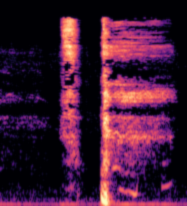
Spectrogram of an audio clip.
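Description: A woman's voice: a brief breathy intake, then a sudden, sharp vocal burst falling in pitch that trails off into a breathy hiss.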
